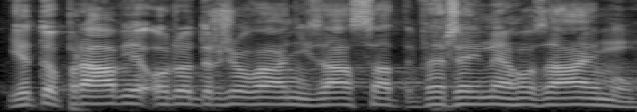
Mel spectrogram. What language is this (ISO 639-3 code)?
ces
